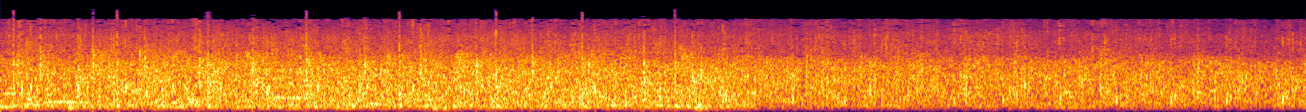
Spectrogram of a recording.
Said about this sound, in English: Let's give Marianne one more round of applause.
